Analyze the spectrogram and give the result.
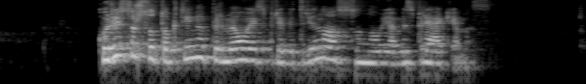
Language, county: Lithuanian, Utena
